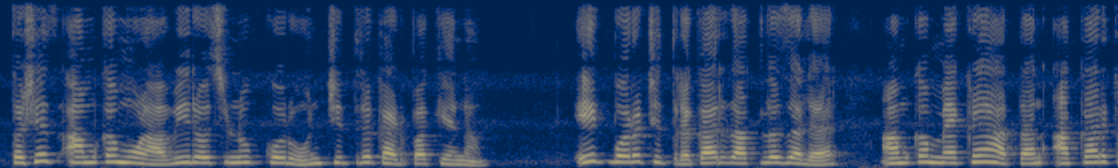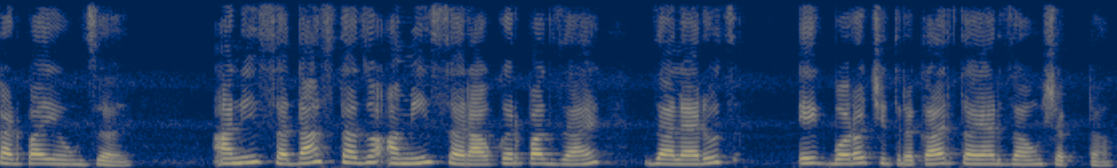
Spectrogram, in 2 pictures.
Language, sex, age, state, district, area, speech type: Goan Konkani, female, 30-45, Goa, Salcete, rural, spontaneous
